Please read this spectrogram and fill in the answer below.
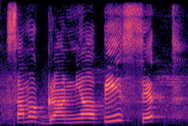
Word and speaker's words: সমগ্রাণ্যপি: সমগ্রাণ্যপি সেৎস্যন্তি সেৎস্যন্তি সেৎস্যন্তি, এইভাবে। সমগ্রাণ্যপি সেৎস্যন্তি সমগ্রাণ্য, এখানে মূর্ধন্যের সাথে জফলা আছে, সেজন্য নিয় উচ্চারণ হয়েছে।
